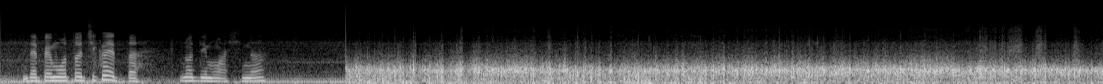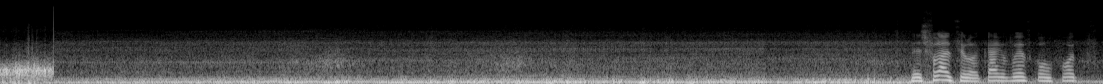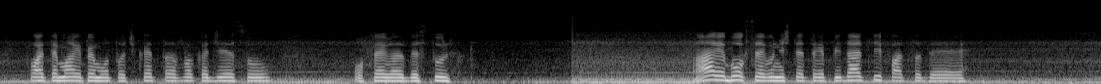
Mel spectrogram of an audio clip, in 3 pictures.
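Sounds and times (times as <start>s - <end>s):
motorcycle engine cruising: 0.0s - 22.9s, 26.6s - 33.0s
road noise: 0.0s - 33.0s
wind rushing on microphone: 3.5s - 11.6s, 13.4s - 21.1s.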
